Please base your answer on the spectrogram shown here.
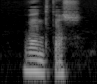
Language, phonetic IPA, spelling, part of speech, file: Polish, [ˈvɛ̃ntkaʃ], wędkarz, noun, LL-Q809 (pol)-wędkarz.wav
